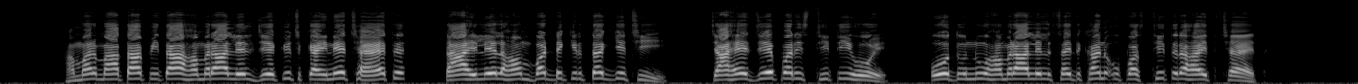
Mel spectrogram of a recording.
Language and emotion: Maithili, happy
